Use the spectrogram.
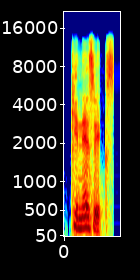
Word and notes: kinesics: Indian

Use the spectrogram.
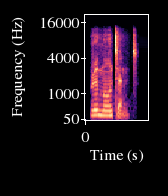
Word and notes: remontant: Indian

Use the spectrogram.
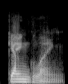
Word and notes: gangling: American English

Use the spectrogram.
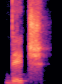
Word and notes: ditch: Indian

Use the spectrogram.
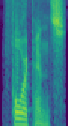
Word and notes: fourpence: American English

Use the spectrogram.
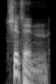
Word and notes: chitin: British English

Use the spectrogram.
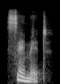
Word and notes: semmit: Indian

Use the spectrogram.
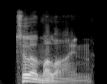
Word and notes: tourmaline: British English

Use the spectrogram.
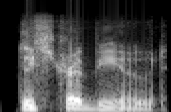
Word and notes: distribute: American English

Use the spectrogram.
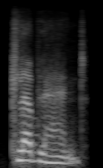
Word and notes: clubland: Indian

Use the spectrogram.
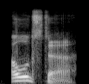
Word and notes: oldster: British English

